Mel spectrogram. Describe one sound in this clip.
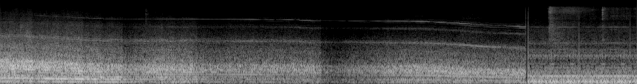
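A bus engine's whine falls in pitch as the bus slows to a stop.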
